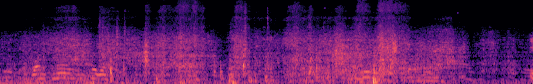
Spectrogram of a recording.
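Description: Scraping, rustling and knocks of cavers' oversuits, boots and hands against rock while climbing down a narrow rift, with a few indistinct voices.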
